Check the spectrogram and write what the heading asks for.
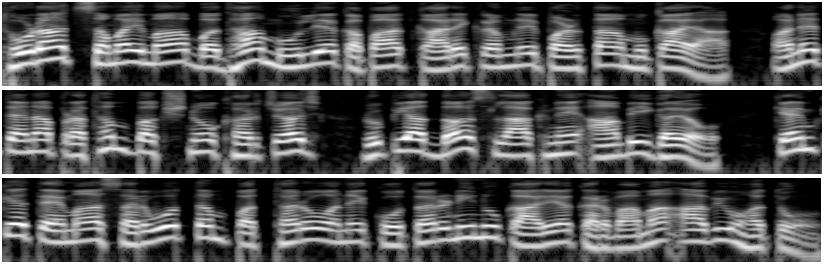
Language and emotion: Gujarati, neutral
